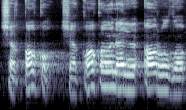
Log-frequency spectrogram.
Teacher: ثُمَّ شَقَقْنَا دونوں قاف کو موٹا کر کے پڑھنا ہے اور یہ جزم والے قاف میں قلقلہ بھی کرنا ہے شققنا الارض را کو موٹا کر کے اور ضاد کو بھی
